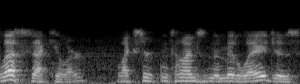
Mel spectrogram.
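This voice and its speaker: Over noticeable background noise, a man with an American accent talks at a moderate pace. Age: old. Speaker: lay preacher. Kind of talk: short sermon to camera. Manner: halting, conversational.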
